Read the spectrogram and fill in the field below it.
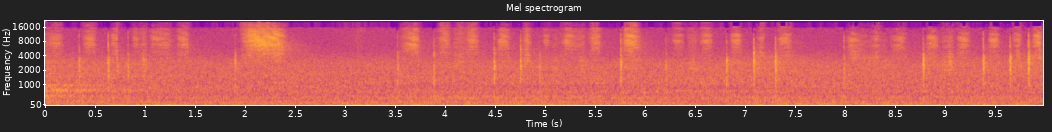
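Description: Chalk or marker scratches and taps across a board during a math lecture on the ratio test for infinite series, a busy run of short strokes under a low murmur of background voice.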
